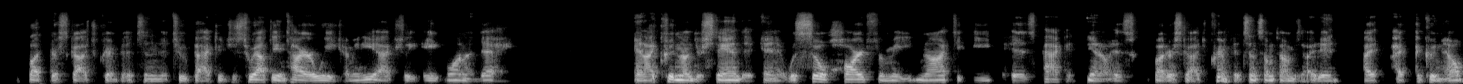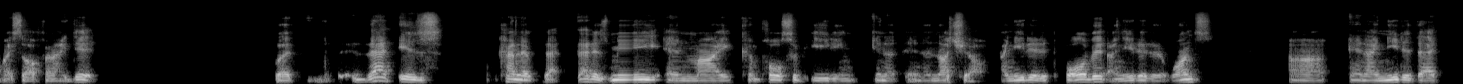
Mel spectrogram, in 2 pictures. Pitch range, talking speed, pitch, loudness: 90-105 Hz, 180 wpm, 95 Hz, -22 LUFS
